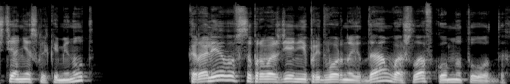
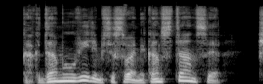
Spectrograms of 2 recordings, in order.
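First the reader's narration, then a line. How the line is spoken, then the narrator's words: Whispered. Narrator (Russian): шептал Д'Артаньян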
